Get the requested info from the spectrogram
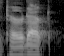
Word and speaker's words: pterodactyl: The P is silent, like in pterodactyl.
